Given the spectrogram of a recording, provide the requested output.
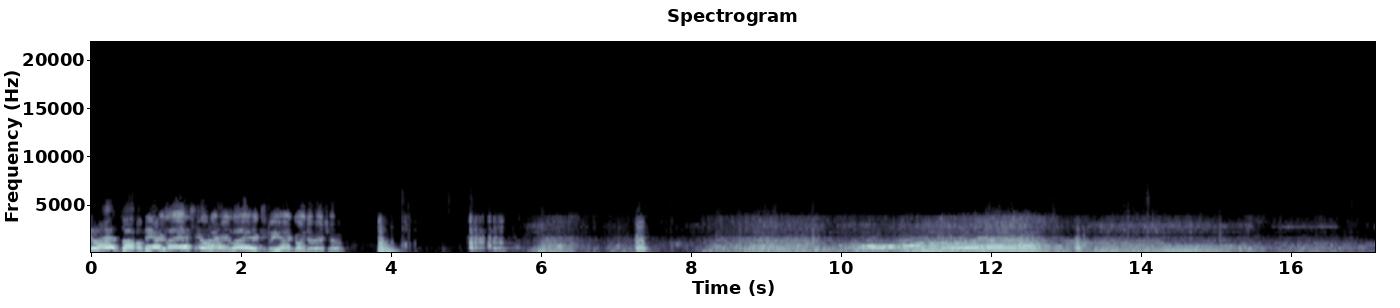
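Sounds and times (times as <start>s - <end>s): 
speech: 0.4s - 3.5s
car engine starting, revving and driving away: 5.7s - 17.1s.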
